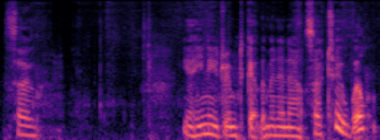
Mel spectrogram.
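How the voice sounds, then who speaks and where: A middle-aged woman with a croaky voice from a cold, chatting casually while she crafts and asking little tag questions. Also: low voice, normal speed, a little mellow. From England. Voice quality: gravelly. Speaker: craft vlogger. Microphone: phone camera.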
